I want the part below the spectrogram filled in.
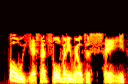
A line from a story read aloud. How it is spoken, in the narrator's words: Glenda snapped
